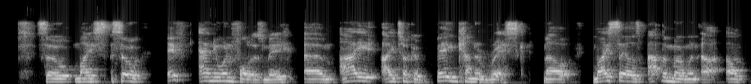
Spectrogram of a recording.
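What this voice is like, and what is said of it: Welsh accent. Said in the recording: “I detect an accent ... I am from Pembrokeshire, Wales, inside the UK.”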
